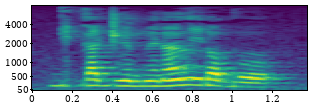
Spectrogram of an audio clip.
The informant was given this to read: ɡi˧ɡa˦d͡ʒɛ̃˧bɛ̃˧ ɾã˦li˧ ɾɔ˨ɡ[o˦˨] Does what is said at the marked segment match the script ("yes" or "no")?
no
